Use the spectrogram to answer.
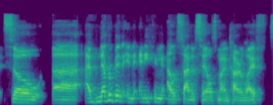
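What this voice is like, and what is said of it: Slight Canadian accent. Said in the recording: “from Canada. And Vancouver, Canada ... the little accent there”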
